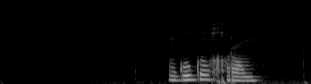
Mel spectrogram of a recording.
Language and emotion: Russian, neutral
